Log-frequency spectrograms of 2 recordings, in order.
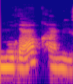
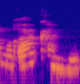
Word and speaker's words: Murakami: Ich habe den immer schon geliebt, aber als Haruki Murakami. Und dann war ich kürzlich beim Schweizer Fernsehen, wurde ich angefragt, ob ich in einer Runde über dieses Buch diskutieren möchte. Und dort hat man mir dann gesagt, dass man eben Murakami sagt, dass alle das falsch aussprechen.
